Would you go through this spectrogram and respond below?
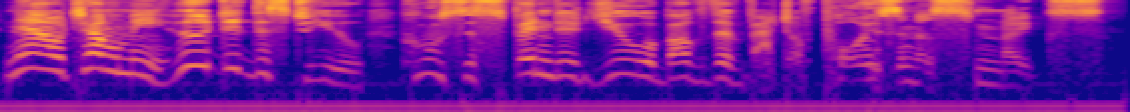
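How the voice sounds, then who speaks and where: A woman performs a young boy as a pompous storybook superhero. He is high and loud, proclaiming every line with grand, urgent drama. The sound is bright and forceful. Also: big pitch swings, a little slow, no room sound, full character voice. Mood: urgent, heroic. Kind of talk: children's audiobook character voice.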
